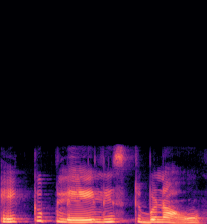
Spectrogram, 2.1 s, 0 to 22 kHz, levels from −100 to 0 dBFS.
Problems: background conversations at intervals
